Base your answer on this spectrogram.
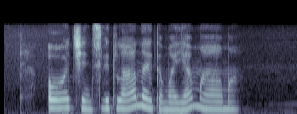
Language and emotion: Russian, positive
